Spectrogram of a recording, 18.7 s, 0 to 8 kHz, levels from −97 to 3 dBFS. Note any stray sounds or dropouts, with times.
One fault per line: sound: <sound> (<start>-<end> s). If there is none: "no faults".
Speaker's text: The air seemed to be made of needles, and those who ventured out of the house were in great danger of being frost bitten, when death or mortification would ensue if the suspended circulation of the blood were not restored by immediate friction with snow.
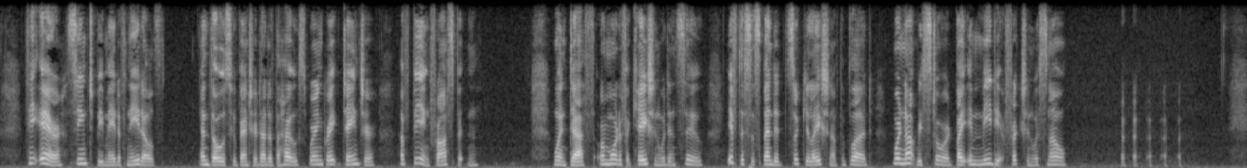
sound: laugh (16.8-17.8 s)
